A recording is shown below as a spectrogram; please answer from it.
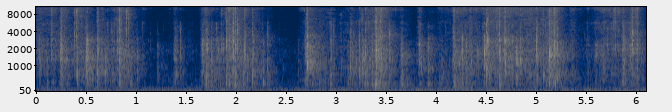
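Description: A dried lavender bouquet in a brown kraft paper cone tied with twine has its paper crumpled and rubbed with the hands. Dense, crisp crinkling comes in irregular bursts with brief quiet gaps, mostly bright with almost no low end.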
